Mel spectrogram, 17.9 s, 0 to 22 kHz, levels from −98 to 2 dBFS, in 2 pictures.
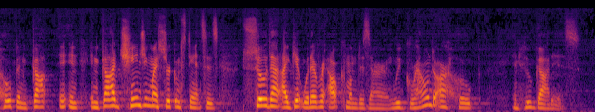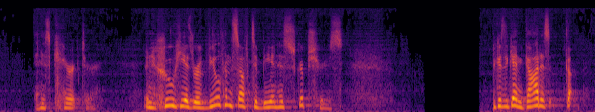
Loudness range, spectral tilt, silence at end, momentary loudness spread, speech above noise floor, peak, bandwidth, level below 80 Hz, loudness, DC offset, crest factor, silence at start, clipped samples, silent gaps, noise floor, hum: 11 LU; -6 dB/octave; 0.3 s; 16 LU; over 62 dB; -8 dBFS; 16.5 kHz; -68 dBFS; -28 LUFS; under 0.1%; 20 dB; 0 s; under 0.1%; none; under -90 dBFS; none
